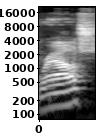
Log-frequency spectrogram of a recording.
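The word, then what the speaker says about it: Rauch: And then Gibbons says, "Matt is pronounced like Roush."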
